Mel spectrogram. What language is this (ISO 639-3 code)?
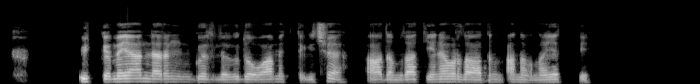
tuk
